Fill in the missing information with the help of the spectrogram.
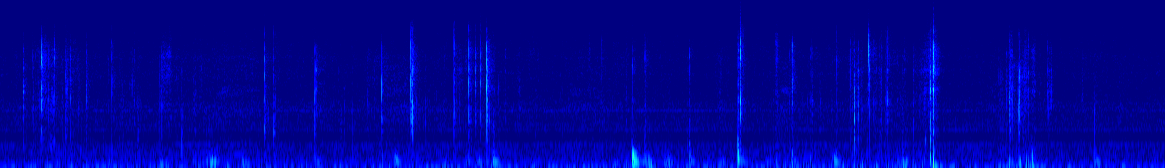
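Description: Hard plastic toy belt strap and buckle being handled: faint, irregular clicks and taps, the sharpest about nine seconds in.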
